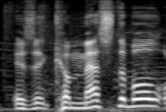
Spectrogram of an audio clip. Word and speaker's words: comestible: Is it comestible or comestible? – Comestible. – Comestible.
